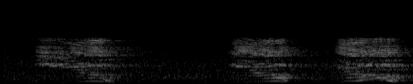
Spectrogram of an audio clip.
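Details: Red deer roaring in the rut: three harsh, buzzy calls, each about half a second long, with rough upper tones and a low note falling away at the end, spaced one to two seconds apart over faint steady hiss.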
